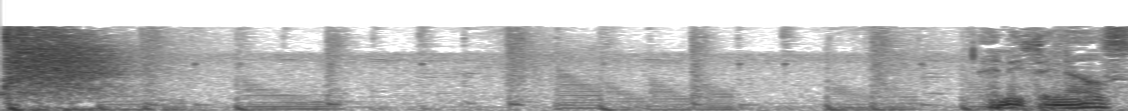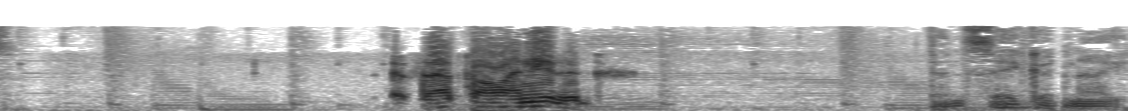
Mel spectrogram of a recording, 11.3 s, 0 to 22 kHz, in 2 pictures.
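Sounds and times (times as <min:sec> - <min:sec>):
leather whip cracking: 0:00.0 - 0:00.7
speech: 0:05.0 - 0:05.8, 0:07.8 - 0:08.8, 0:10.5 - 0:11.2.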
